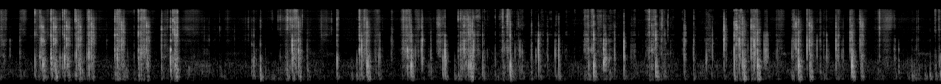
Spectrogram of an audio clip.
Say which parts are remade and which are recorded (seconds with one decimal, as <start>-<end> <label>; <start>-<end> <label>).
0.0-4.7 remade; 4.7-7.5 recorded; 7.5-9.4 remade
